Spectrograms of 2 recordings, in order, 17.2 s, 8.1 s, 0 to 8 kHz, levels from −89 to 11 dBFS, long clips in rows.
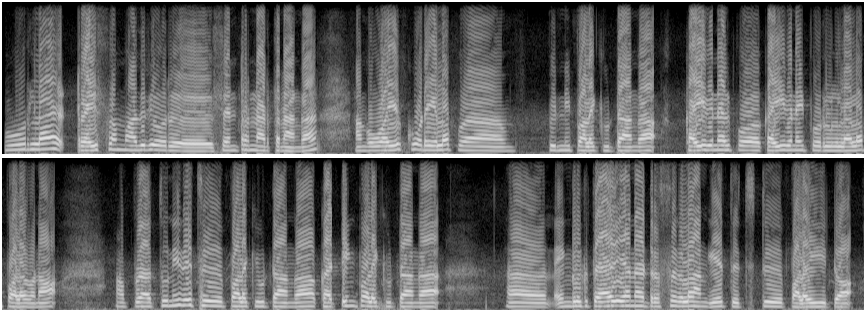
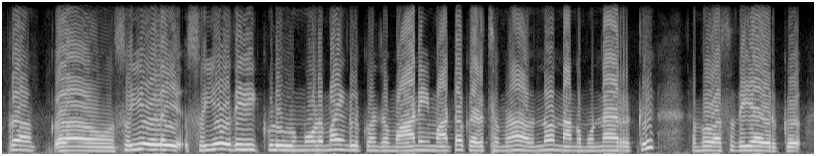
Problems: constant background noise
